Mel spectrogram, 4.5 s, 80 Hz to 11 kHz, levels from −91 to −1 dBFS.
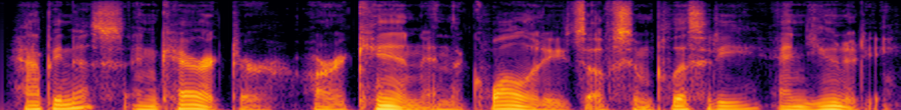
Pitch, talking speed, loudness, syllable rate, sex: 95 Hz, 160 wpm, -19 LUFS, 6.2 syllables/s, male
